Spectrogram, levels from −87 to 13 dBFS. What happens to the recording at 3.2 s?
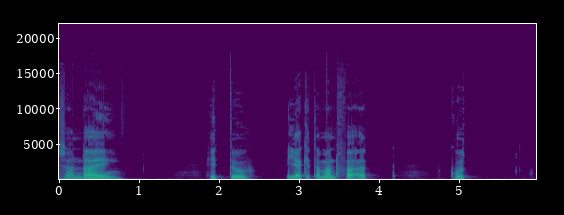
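Nothing goes wrong at 3.2 s; the speech carries on intact through that moment, with no dropout, click or distortion.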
